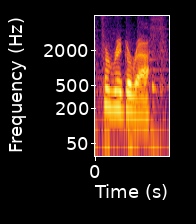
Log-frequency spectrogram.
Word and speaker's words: Farigiraf: Farigarath.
